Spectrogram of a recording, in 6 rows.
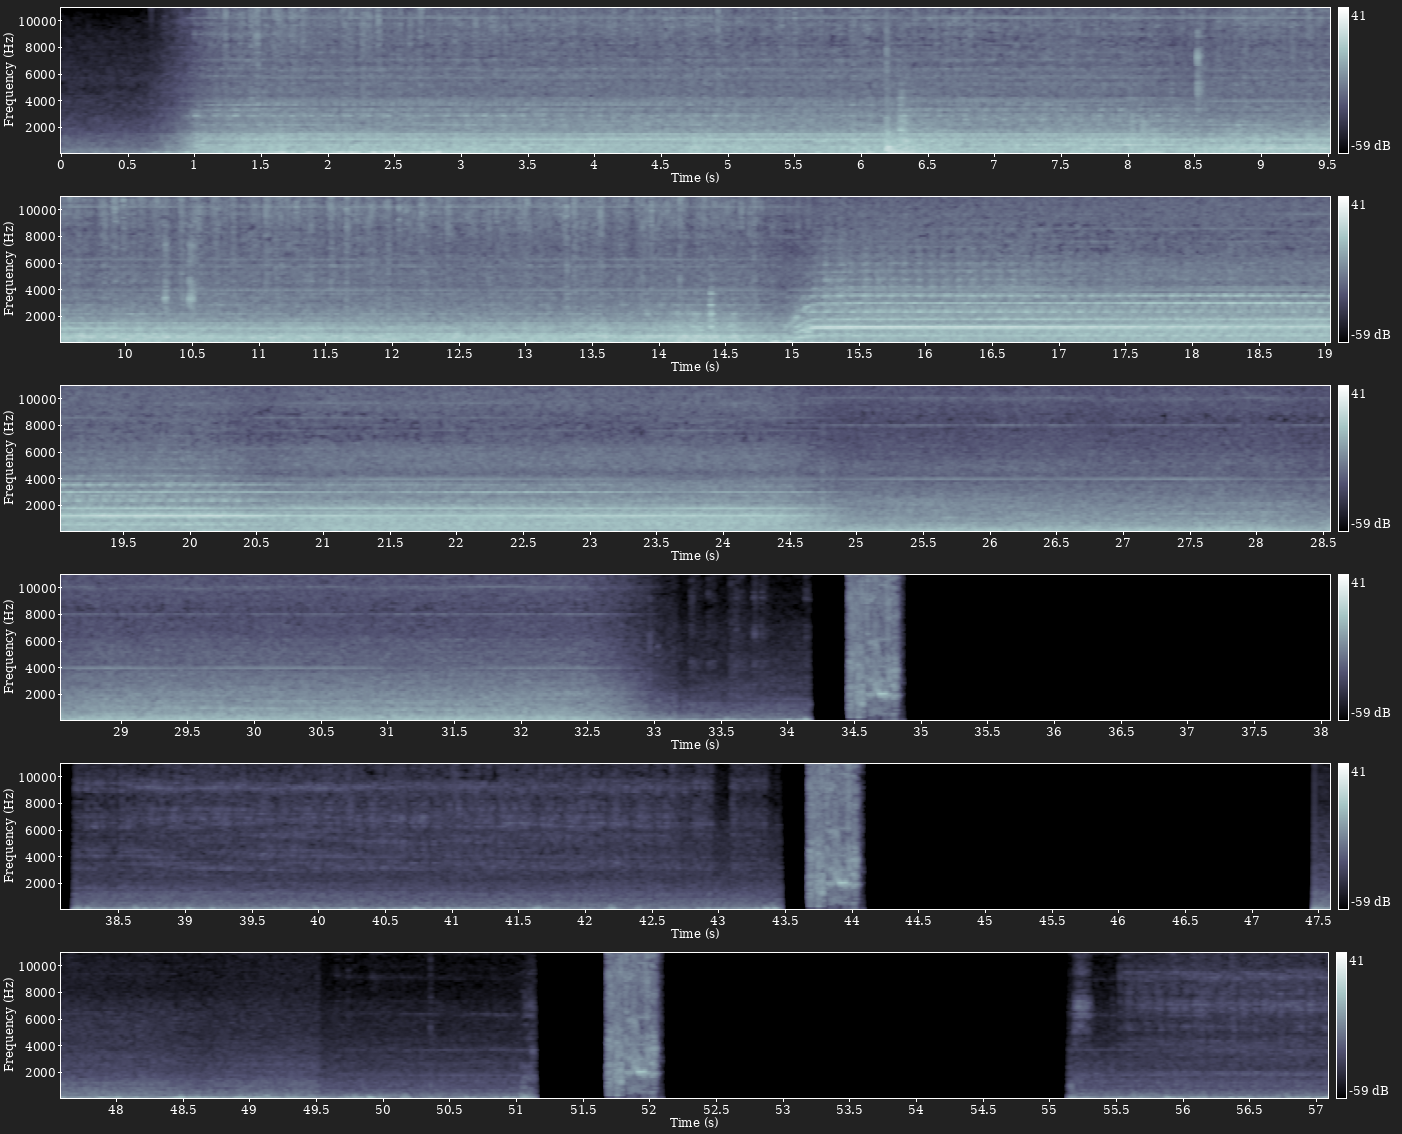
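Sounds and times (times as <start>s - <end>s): drilling machine hum: 0.7s - 33.2s.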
